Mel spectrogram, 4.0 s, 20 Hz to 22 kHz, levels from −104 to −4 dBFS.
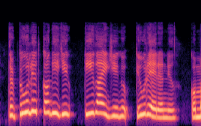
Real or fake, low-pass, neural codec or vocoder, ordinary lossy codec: fake; none; codec, 24 kHz, 0.9 kbps, WavTokenizer, small release; none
